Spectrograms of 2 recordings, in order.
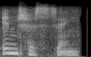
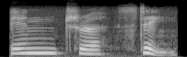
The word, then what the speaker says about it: interesting: You say interesting. 3 syllables. Interesting. Some people say interesting. 4 syllables. Interesting.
